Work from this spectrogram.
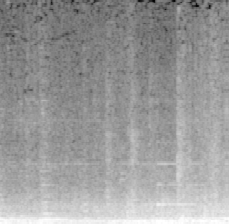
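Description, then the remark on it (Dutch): Steady low rumble and rattle heard from inside a city tram carrying about twenty passengers, with faint squealing tones from the wheels on the rails, continuous and moderately loud throughout. “We zitten in de tram met, ik denk, twintig andere mensen.”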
